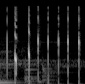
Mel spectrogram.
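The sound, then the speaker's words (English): A hoary bat's echolocation call, slowed into human hearing range, comes as nine short chirps in a quick, fairly even rhythm, each a brief tonal blip. “This is the sound of a hoary bat.”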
